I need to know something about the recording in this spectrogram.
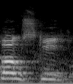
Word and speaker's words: Bowski: Yo, Matt Bowski rhymes with ham toasty.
